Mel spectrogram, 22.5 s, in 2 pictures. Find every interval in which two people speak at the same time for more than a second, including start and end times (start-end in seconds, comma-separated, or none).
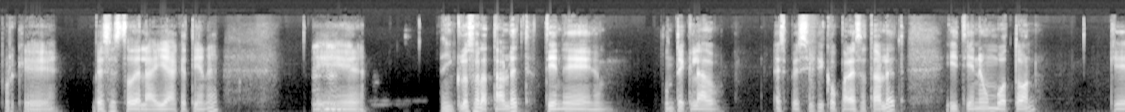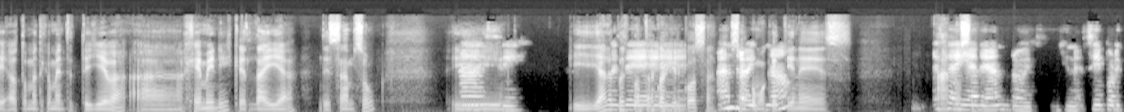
17.3-19.2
